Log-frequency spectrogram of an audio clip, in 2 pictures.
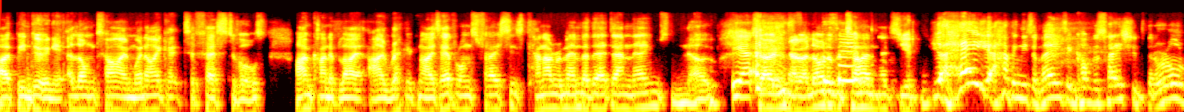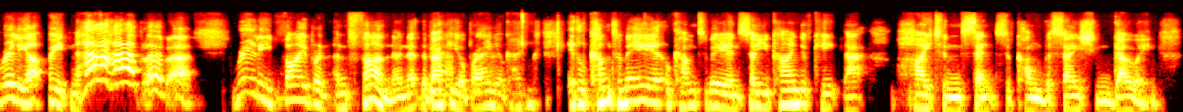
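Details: Adult male speaker; Normal conversational speech.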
